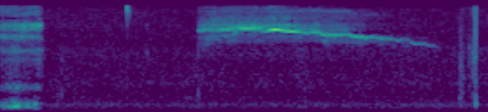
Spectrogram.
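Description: A thin, high whistle that slowly falls in pitch during a breath, a performed imitation of a whistling snore rather than a real wheeze.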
